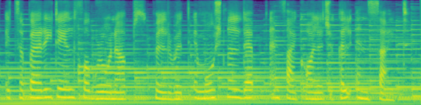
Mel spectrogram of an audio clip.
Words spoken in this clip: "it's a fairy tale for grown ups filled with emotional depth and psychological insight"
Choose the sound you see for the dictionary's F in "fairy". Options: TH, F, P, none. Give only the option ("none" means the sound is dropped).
P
